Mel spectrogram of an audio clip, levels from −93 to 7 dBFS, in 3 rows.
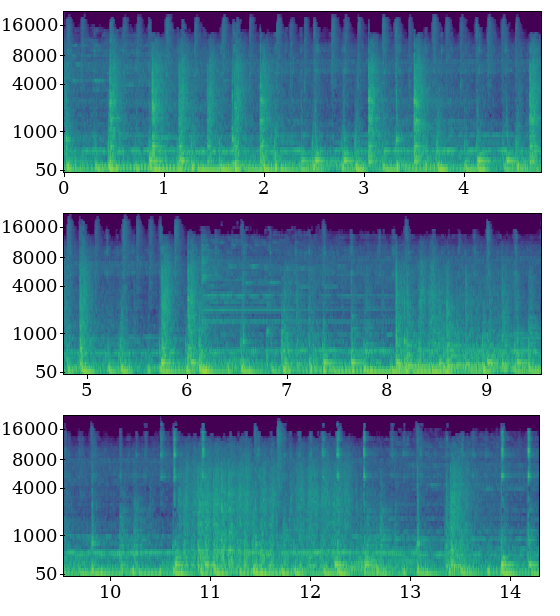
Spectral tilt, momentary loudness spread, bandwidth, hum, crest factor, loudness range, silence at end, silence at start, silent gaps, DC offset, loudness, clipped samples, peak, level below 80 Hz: -5 dB/octave; 5 LU; 18.5 kHz; none; 18 dB; 1 LU; 0 s; 0 s; none; under 0.1%; -24 LUFS; under 0.1%; -2 dBFS; -26 dBFS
